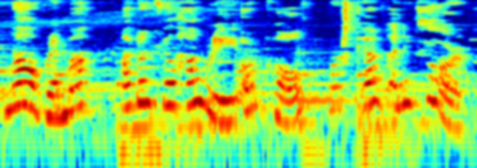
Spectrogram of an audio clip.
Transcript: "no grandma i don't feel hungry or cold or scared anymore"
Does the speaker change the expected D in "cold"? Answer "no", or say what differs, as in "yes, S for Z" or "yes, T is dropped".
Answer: yes, D is dropped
